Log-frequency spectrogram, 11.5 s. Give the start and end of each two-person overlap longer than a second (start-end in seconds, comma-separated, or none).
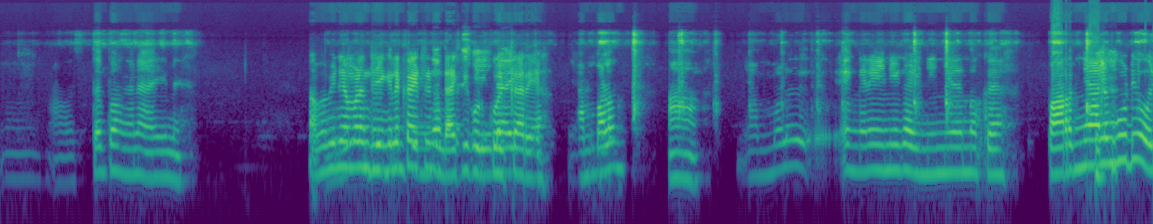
3.3-5.4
